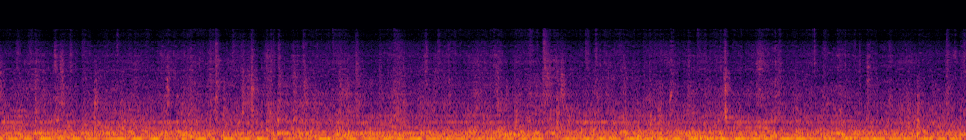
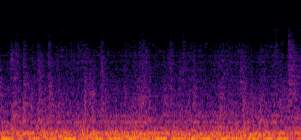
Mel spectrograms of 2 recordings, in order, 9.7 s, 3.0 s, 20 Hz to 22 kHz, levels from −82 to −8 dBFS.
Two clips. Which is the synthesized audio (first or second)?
first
